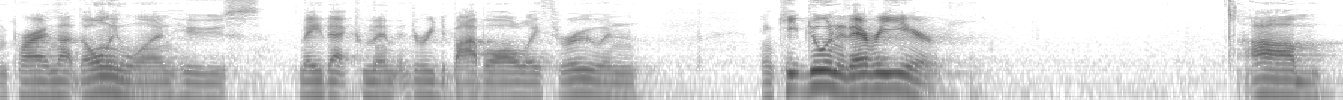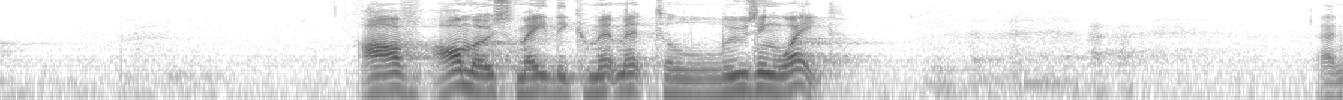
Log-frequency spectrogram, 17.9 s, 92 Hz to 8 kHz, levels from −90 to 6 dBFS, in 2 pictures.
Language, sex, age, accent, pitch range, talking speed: English, male, 30-49, American, 105-135 Hz, 115 wpm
